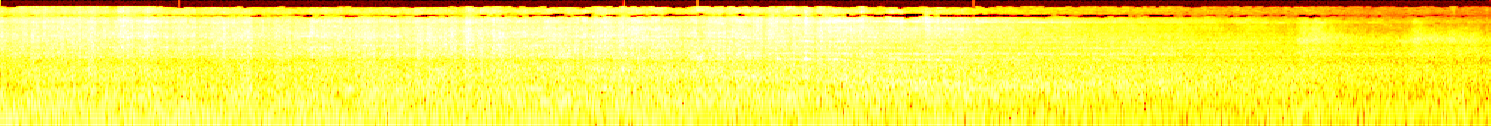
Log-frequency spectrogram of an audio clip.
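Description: Freight cars of a mixed manifest train rolling past on the rails, a steady rumble and clatter of wheels that fades over the last few seconds as the end of the train moves away.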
